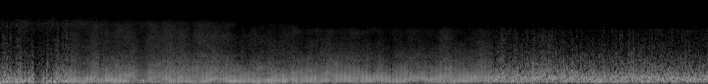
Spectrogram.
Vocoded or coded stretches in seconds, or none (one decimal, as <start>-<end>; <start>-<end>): 0.7-4.9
